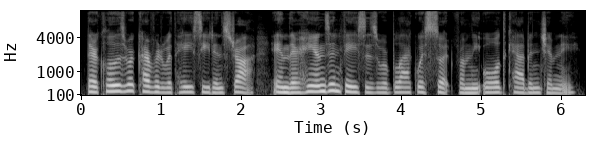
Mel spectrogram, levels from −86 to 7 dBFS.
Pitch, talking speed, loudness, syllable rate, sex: 200 Hz, 210 wpm, -17 LUFS, 5.3 syllables/s, female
